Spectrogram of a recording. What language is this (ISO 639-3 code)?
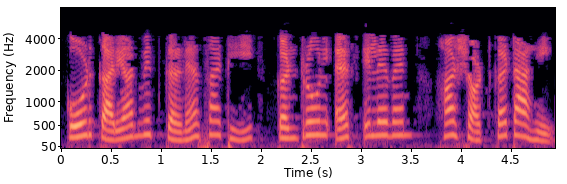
mar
